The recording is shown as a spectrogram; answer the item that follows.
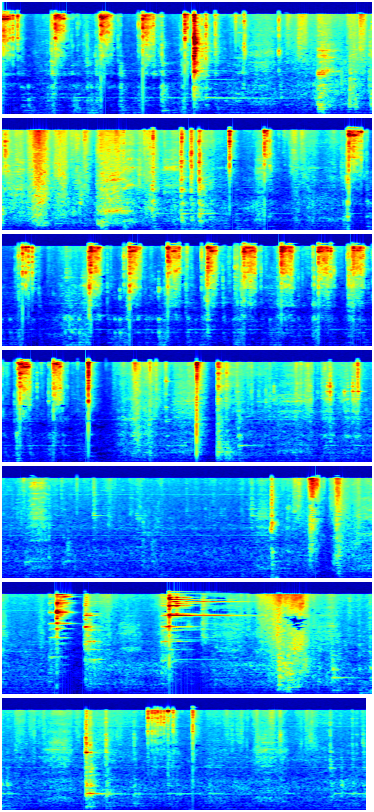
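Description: Ratchet spanner clicking in runs as the brake caliper's guide pin bolts are wound out, while a second spanner holds each pin steady. A louder metallic clatter of tools rings out near the end.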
